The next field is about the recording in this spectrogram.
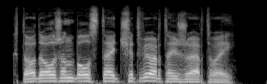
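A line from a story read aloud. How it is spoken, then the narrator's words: Sharp abrupt bark. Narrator (Russian): рявкнул я, так резко сменив тему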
